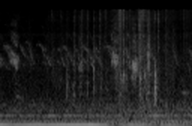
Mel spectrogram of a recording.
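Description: Native hill chicks of a local chicken breed peep in quick, high chirps over a steady low hum, with a few wing flutters near the end.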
